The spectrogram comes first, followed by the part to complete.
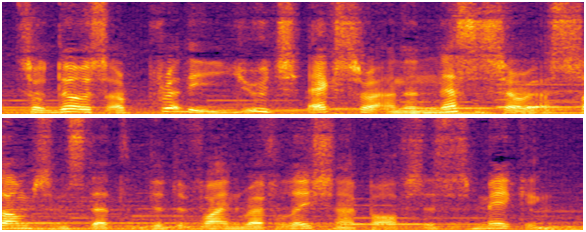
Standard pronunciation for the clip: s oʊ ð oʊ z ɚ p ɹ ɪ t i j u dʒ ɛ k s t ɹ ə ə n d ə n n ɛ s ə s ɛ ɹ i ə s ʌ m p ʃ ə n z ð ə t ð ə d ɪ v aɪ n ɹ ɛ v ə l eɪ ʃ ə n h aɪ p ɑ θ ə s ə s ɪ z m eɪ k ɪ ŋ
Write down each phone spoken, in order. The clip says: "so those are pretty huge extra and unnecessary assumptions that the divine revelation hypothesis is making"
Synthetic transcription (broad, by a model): s oʊ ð oʊ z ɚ p ɹ ɪ t i j u dʒ ɛ k s t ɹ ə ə n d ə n n ɛ s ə s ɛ ɹ i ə s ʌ m p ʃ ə n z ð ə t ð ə d ɪ v aɪ n ɹ ɛ v ə l eɪ ʃ ə n h aɪ p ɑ f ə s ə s ɪ z m eɪ k ɪ ŋ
